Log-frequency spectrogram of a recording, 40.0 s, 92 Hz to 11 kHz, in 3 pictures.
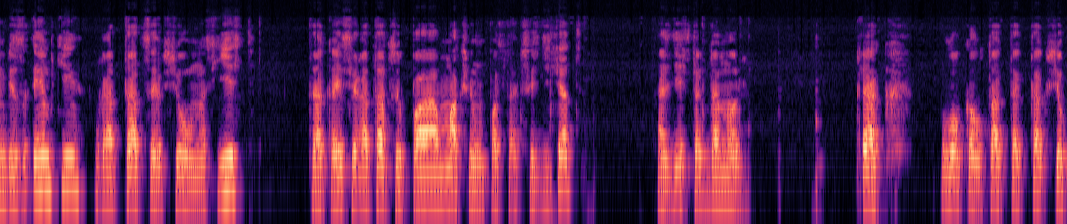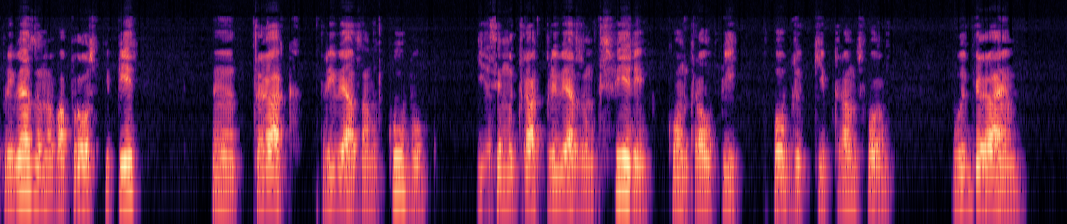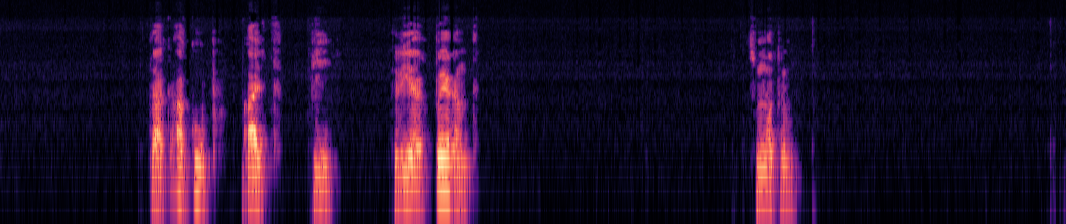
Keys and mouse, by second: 3.3-7.5 drag, 8.3-9.5 drag, 16.6 click, 20.8 shift+click, 22.0 ctrl+p, 25.7-28.7 drag, 30.5 alt+p, 36.0 click, 36.8-40.0 drag.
